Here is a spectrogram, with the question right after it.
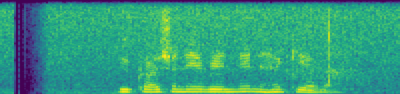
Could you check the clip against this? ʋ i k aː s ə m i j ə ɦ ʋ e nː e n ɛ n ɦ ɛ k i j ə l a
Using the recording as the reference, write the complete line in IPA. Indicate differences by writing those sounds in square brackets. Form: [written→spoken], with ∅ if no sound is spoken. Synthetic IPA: ʋ i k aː [s→ʃ] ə [m→n] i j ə [ɦ→∅] ʋ e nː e n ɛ [n→∅] ɦ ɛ k i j ə l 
